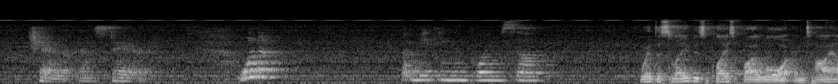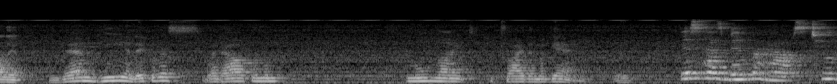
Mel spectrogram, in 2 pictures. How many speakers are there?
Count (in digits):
4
